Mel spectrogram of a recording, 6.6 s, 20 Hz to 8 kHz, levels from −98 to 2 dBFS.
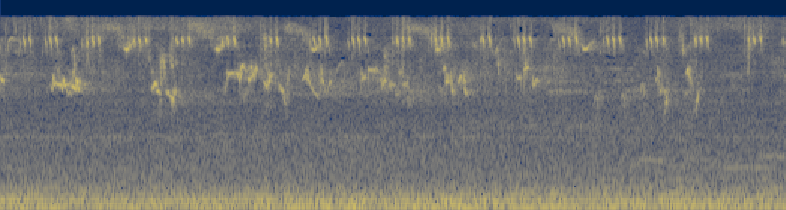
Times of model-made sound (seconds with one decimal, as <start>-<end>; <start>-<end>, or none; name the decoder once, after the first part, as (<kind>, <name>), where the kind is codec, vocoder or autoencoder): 0.7-2.4 (codec, DAC); 3.1-4.0; 5.5-6.6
